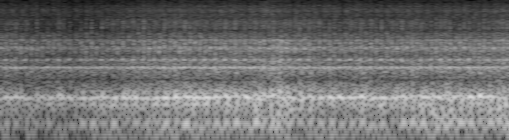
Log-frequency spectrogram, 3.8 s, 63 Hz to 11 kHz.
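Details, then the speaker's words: 1976 Johnson 85hp Javelin V4 crossflow outboard after carburetor rebuild, warming up: uneven, lumpy idle loping about three times a second, sounding close to stalling but never does; rough idle. "yeah that's better it sounds like it's going to stall but it never does"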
